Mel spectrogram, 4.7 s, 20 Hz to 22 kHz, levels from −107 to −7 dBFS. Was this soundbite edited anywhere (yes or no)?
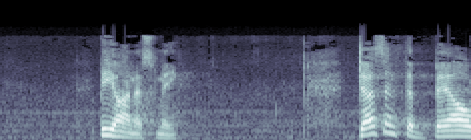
yes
